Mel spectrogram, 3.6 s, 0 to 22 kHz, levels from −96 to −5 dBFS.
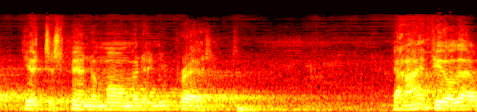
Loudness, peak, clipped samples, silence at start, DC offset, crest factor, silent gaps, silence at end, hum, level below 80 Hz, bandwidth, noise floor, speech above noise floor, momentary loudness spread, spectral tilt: -15 LUFS; 0 dBFS; under 0.1%; 0 s; under 0.1%; 14 dB; none; 0 s; none; -46 dBFS; 12 kHz; -37 dBFS; 24 dB; 19 LU; -7 dB/octave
